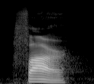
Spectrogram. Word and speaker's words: fear: That didn't pan out, but I do know that it's not fear, it's pronounced fire.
